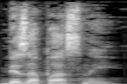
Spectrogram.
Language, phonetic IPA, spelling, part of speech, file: Russian, [bʲɪzɐˈpasnɨj], безопасный, adjective, Ru-безопасный.ogg
- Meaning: safe, secure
